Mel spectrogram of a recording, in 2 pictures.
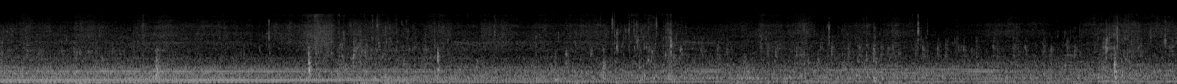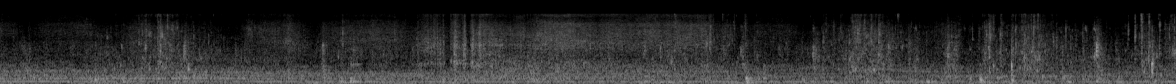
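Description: Outboard motor running steadily in the background while a drift net is hauled aboard a boat and shaken out, with scattered splashes, knocks and rattles of net and fish against the hull.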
